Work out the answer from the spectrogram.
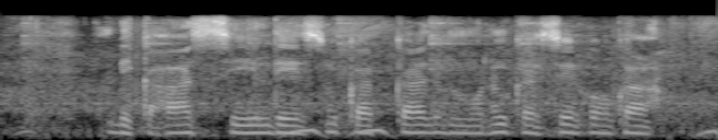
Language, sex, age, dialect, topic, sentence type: Hindi, male, 25-30, Kanauji Braj Bhasha, banking, statement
